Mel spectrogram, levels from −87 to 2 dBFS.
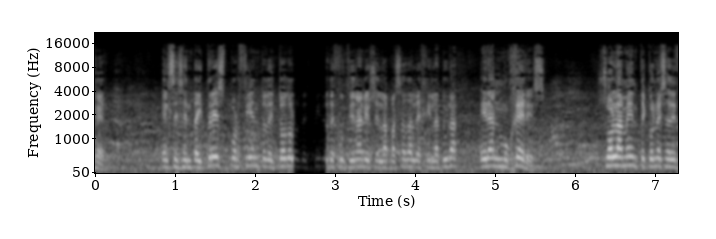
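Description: At 2.48 s the sound drops out abruptly for about 0.40 s, to 2.89 s, leaving only a faint residue roughly 35 dB below the signal. This audio dropout likely came from a brief signal loss upstream while the path stayed live; the waveform collapses to a thin band, the spectrogram to a pale gap.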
